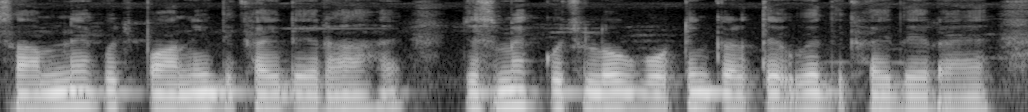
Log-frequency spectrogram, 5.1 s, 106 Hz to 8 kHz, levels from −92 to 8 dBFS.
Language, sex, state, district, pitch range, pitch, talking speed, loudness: Hindi, male, Uttar Pradesh, Lalitpur, 105-115 Hz, 110 Hz, 200 wpm, -17 LUFS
